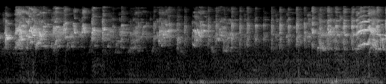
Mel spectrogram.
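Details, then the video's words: Konslet lovebird colony of both sexes in ngekek chatter, used as a prompt for other lovebirds: harsh, high, rapid twittering in surging waves, with a low background hum. "pancingan lb konslet ngekek,lb betina konslet & lb jantan konslet bahan ngekek koloni"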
